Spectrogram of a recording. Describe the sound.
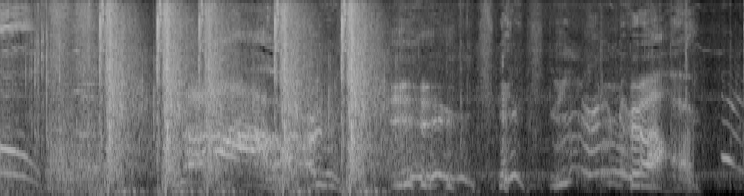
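Gunshots in an audio drama: a few loud, sharp bangs ring out amid tense scene noise, followed by strained voices talking and shouting.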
